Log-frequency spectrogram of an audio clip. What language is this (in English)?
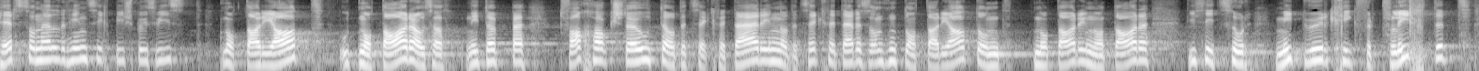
Swiss German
